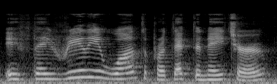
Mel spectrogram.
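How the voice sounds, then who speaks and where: A woman from Japan with a Japanese accent, chatting casually on a live stream from home, talking fast and earnestly with halting restarts as she reads and answers viewer comments. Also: a little high, slight background noise.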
